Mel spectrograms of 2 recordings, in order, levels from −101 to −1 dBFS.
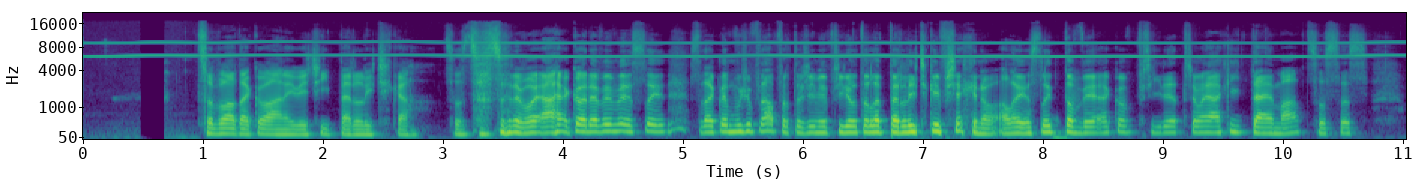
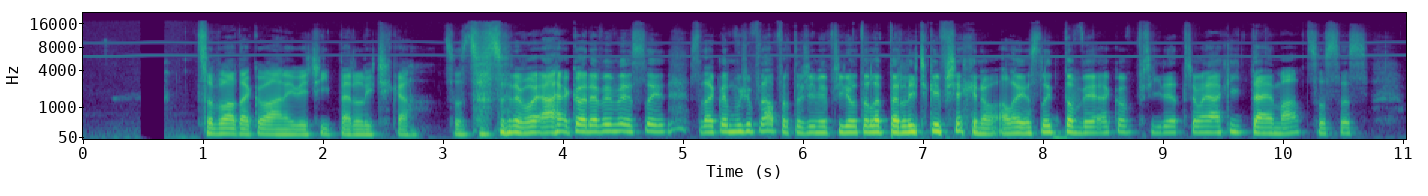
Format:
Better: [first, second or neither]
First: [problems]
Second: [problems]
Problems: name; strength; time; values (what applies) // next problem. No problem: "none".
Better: second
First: high-pitched whine; loud; throughout; 6.5 kHz, 9 dB below the speech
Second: high-pitched whine; faint; throughout; 6.5 kHz, 30 dB below the speech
